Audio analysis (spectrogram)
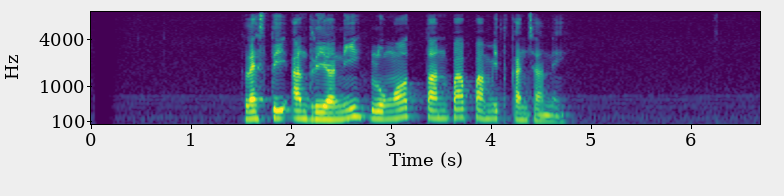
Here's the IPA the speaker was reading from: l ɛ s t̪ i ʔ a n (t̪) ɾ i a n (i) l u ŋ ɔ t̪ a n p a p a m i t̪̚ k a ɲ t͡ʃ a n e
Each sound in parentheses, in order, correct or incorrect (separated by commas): incorrect, correct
